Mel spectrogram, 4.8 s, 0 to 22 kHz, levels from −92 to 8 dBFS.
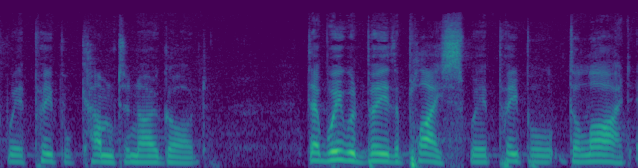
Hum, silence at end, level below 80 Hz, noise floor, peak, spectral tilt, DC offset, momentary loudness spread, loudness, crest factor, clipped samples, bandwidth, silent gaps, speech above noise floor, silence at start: none; 0.05 s; -56 dBFS; -67 dBFS; -16 dBFS; -5 dB/octave; under 0.1%; 11 LU; -34 LUFS; 20 dB; under 0.1%; 16 kHz; none; 33 dB; 0.05 s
